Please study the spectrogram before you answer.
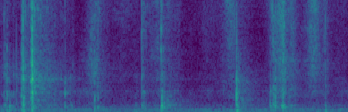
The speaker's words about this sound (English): Kind of hard to shuffle when you only have like six cards in your hand.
